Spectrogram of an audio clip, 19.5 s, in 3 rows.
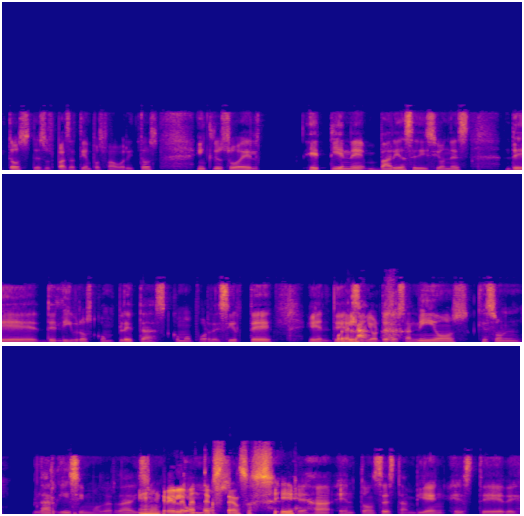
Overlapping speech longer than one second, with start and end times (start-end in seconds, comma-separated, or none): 14.7-15.9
